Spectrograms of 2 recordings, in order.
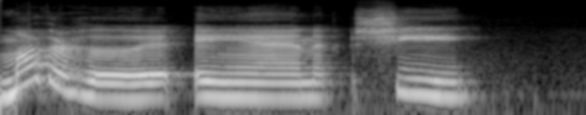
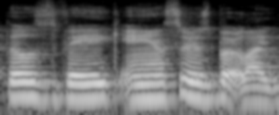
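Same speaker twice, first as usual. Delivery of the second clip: ordinary talk, nothing marked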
